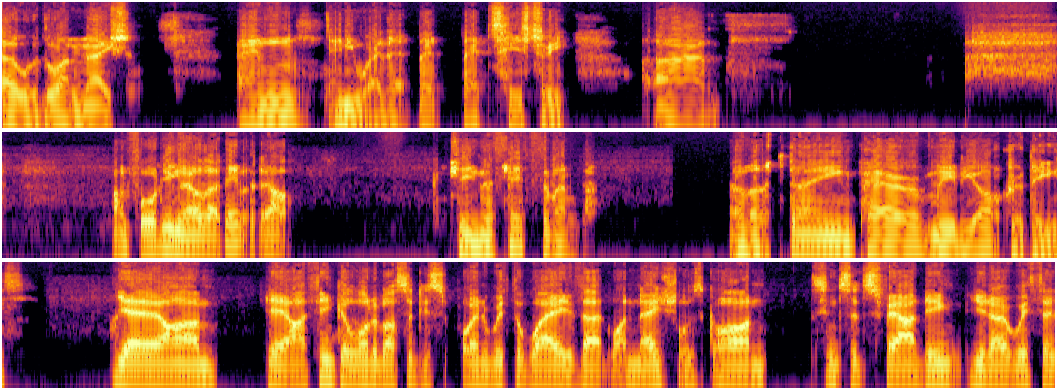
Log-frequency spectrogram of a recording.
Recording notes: Please excuse the poor audio quality in some parts, this interview had to be recorded entirely over the phone and enhanced in retrospect.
